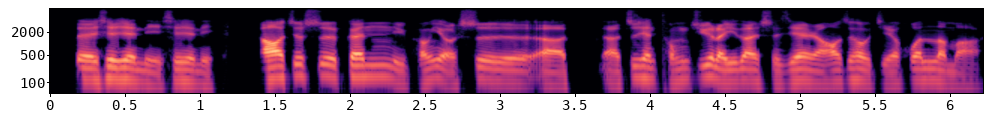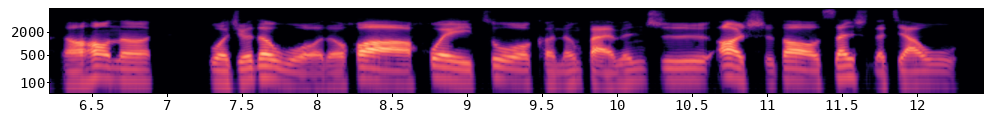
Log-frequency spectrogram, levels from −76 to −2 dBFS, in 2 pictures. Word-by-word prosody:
对， 120 -2 +2
谢 130 +1 +2
谢 120 -2 +3
你， 95 -4 -7
谢 110 +5 -5
谢 110 - -1
你。 90 -4 -11 0.3
然 120 +1 +8
后 130 - +9
就 150 +1 -5
是 140 +1 -2
跟 140 0 +1
女 - - -7
朋 95 - -5
友 - - -1
是， 110 -5 -4
呃， 90 -1 +1 0.2
呃， - - -3
之 135 - -8
前 130 -2 0
同 110 +2 -9
居 140 +4 -1
了 - - +4
一 110 - -3
段 115 -2 +2
时 100 -1 -11
间， 115 0 +1
然 - - 0
后 105 - +1
最 120 +2 -6
后 110 -3 -1
结 95 +1 -7
婚 115 +4 -4
了 105 -2 -1
嘛。 85 -4 -7
然 100 +1 +1
后 135 +2 +5
呢， 110 -2 -1 0.3
我 - - -1
觉 115 +4 -3
得 135 +1 +4
我 90 -6 -5
的 95 +1 -5
话 105 -5 +7
会 125 -6 0
做 115 -6 -4
可 100 - -9
能 95 +2 -9
20%-30% 115 +3 0
的 - - -7
家 95 - 0
务， 100 -1 -12
115 Hz, 245 characters per minute, -21 LUFS, 100-125 Hz, 0.3 s, 后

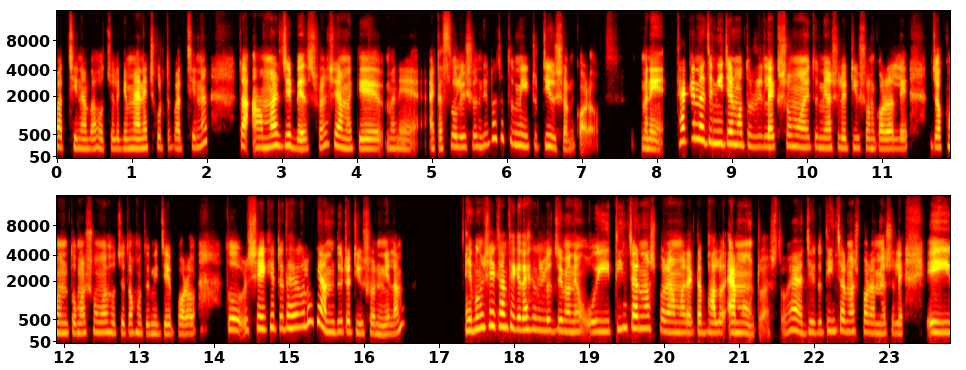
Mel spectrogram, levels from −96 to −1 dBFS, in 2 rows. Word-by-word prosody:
পাচ্ছি 225 -1 -4
না - - -2
বা 195 - -6
হচ্ছে 195 +1 -12
হলো 200 0 -9
গিয়ে 200 +1 -5
ম্যানেজ 205 +2 +4
করতে 220 -2 -11
পারছি 205 +3 -5
না। - - 0 0.5
তো - - +3 0.2
আমার 235 +4 +4
যে 255 - +7
বেস্ট 195 +2 +4
ফ্রেন্ড 240 +6 -5
সে - - -3
আমাকে 200 -1 -1 0.4
মানে 200 - -10 0.4
একটা 200 +1 -6
solution 235 0 -4
দিলো 270 +10 -12
যে, 425 - -10
"তুমি 270 -3 -5
একটু 245 - -13
tuition 230 -4 +1
করাও।" - - -7 0.6
মানে 200 -1 +6 0.3
থাকে 360 +3 +7
না - - +8
যে, 325 - +3
"নিজের 295 -1 +6
মত 270 -1 -3 0.2
relax 230 0 +5
সময় 235 -3 +1
তুমি 215 -2 -7
আসলে 215 -1 -3
tuition 210 -1 -7
করালে 195 0 -1 0.4
যখন 220 -1 +1 0.2
তোমার 210 +1 -5
সময় 225 0 -6
হচ্ছে 210 0 -7
তখন 210 0 -9
তুমি 200 +1 -9
যেয়ে 195 0 -1
পড়াও।" 195 +1 -5 0.4
তো - - -6 0.3
সেই 295 -1 +9
ক্ষেত্রে 305 -2 -4
দেখা 310 +1 -2
গেলো 380 - -6
কি - - -4
আমি 225 - -4
২ 235 - -3
টা - - +5
টিউশন 205 -1 -5
নিলাম 195 - -2 0.9
এবং 290 +3 -2
সেখান 345 -2 +3
থেকে 290 -3 +4
দেখা 280 0 -1
গেলো 255 -1 -1
যে - - +3
মানে 230 0 +1 0.2
ঐ - - -9 0.3
৩-৪ 305 +1 +2
মাস 300 -1 0
পরে 240 -2 +1
আমার 220 0 -2
একটা 220 0 -3
ভালো 215 0 +1 0.2
amount 215 -4 -1
ও - - -10
আসতো, - - -10
হ্যাঁ? 260 -4 +2
যেহেতু 225 -1 -7
৩-৪ 245 0 -1
মাস 235 - -1
পরে 225 -2 -3
আমি 200 - -1
আসলে 205 -1 -2 0.4
এই 225 - +10
225 Hz, 205 wpm, -24 LUFS, 205-260 Hz, 0.9 s, এই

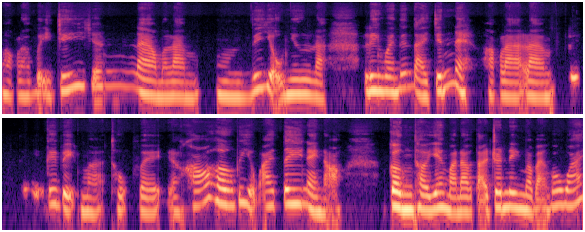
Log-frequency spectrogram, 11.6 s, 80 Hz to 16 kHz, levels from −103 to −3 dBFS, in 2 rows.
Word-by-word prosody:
hoặc 200 -1 -8
là 190 - -7
vị 190 -1 -5
trí, 285 +7 -1
chư - - -4 0.4
nào 205 -5 0
mà 185 0 -4
làm 185 0 -5 0.2
ừm, 185 -2 -3
ví 255 +4 -1
dụ 270 - +1
như 205 +1 +1
là 180 -2 -5 0.4
liên 240 0 +4
quan 230 -1 +2
đến 275 +2 -5
tài 190 -3 -2
chính 240 - +1
nè, 320 -9 +1 0.2
hoặc 190 -1 -10
là 185 -1 -2
làm 185 -1 -2 0.2
tới 455 0 +2 0.2
tới - - -15
những 455 - -10
cái 280 - -2
việc - - +3
mà 190 +1 -5
thuộc 195 - -7
về, 185 -2 -3
à, 190 - -9
khó 260 - -1
hơn, 275 -3 +5
ví 300 -2 +1
dụ 250 - 0
IT 275 +2 +3
này 215 -6 +1
nọ. 180 - -2 0.5
Cần 225 -4 +10
thời 210 -2 +2
gian 230 0 +5
bạn 190 -2 +1
đào 195 0 +1
tạo - - -1
training 235 -1 +4
mà 200 -2 +2
bạn 210 - -5
có 255 - -1
quá 265 +5 0
215 Hz, 255 wpm, -21 LUFS, 190-255 Hz, 0.5 s, Cần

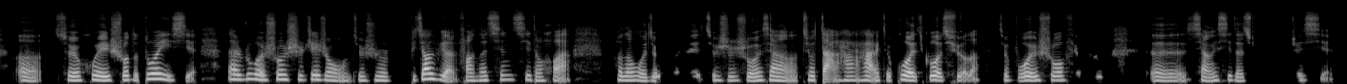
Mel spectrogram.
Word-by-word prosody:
呃， - - -1
所 200 -6 -2
以 - - +5
会 190 0 +3
说 205 0 +1
得 - - -3
多 255 +1 +5
一 235 -4 +4
些。 200 - -7 0.3
但 230 - +3
如 235 +3 0
果 230 -3 +4
说 230 +2 +2
是 215 -1 -4
这 215 +1 +1
种 180 -5 0
就 185 - -4
是 185 -1 -1 0.2
比 - - -8
较 245 +6 +6
远 215 -6 +1
房 180 0 -1
的 190 +1 +1
亲 215 +2 -5
戚 220 0 -6
的 180 -4 -1
话， 180 - 0 0.5
可 195 - +1
能 190 0 +3
我 170 -3 +2
就 170 +2 -1
会 285 - -12
就 195 - -5
是 185 -1 -4
说 180 -1 +1
像 190 -3 +1
就 195 - 0
打 - - +1
哈 190 0 -1
哈 195 -2 +3
就 180 0 -4
过 200 0 +6
过 200 -3 +4
去 - - -6
了， - - -3 0.2
就 - - -5
不 185 -3 -6
会 185 0 +5
说， 195 -1 0
非 195 - -12 0.8
常， 185 - 0
呃， 165 -1 -1
详 180 -5 -1
细 190 +1 -4
地 165 -4 -2
去 170 - -9
说 - - -33 0.3
这 95 - -9
些。 100 - -11
190 Hz, 265 characters per minute, -23 LUFS, 180-215 Hz, 0.8 s, 较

